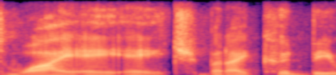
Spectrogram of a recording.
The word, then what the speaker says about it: יה: If there's a dot at the end of this letter specifically,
